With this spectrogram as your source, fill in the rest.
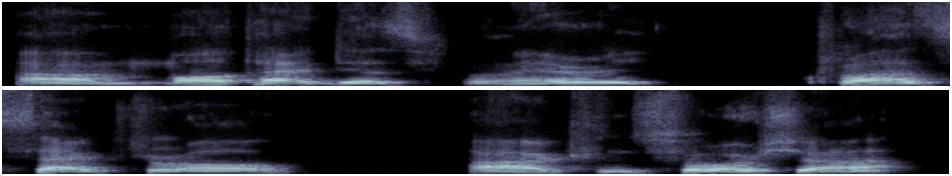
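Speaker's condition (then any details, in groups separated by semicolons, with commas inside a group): ALS; declining health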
